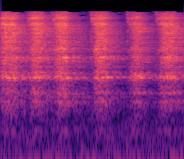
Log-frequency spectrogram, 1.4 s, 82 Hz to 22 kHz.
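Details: GM 6L50 transmission rebuild, air-checking the 1-2-3-4 clutch pack with new overhaul-kit rings: loud surging hiss of escaping air about three times a second, no apply clunk; air leaks past suspected faulty rings; clutch piston seal leak.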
